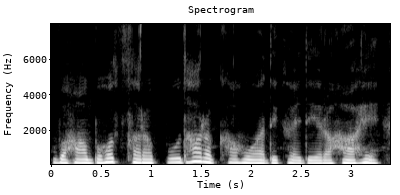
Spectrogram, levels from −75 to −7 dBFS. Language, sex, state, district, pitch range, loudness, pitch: Hindi, female, Arunachal Pradesh, Longding, 165-195 Hz, -12 LUFS, 185 Hz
